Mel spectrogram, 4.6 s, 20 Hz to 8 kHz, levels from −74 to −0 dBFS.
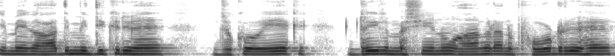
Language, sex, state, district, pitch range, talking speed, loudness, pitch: Marwari, male, Rajasthan, Nagaur, 145-160 Hz, 210 wpm, -17 LUFS, 155 Hz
